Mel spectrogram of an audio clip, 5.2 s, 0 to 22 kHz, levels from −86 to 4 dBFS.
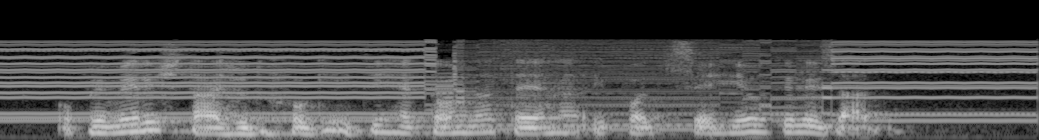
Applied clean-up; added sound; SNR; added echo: none; Keyboard (musical); 6 dB; none.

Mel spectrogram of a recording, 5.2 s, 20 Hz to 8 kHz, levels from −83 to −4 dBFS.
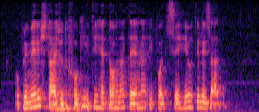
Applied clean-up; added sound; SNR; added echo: none; none; none; none.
